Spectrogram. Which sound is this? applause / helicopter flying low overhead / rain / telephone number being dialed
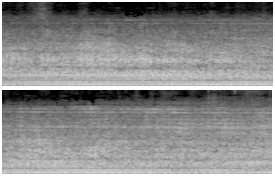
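helicopter flying low overhead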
